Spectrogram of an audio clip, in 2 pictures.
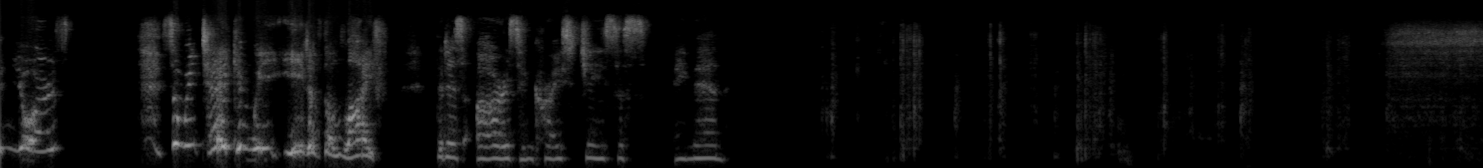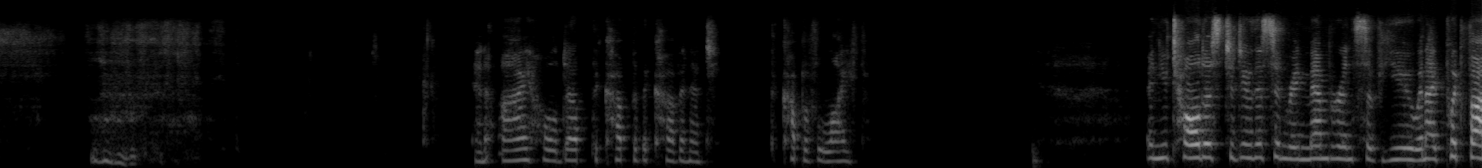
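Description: An older woman speaks with animation, close to a microphone.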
